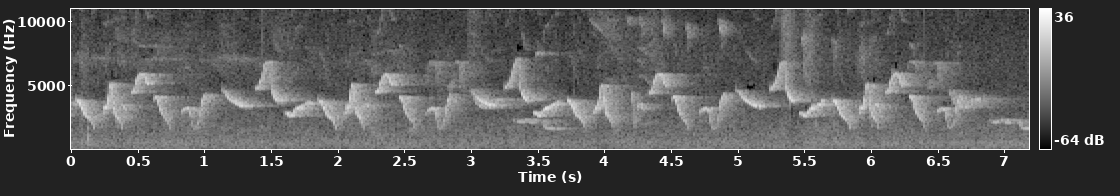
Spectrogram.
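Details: Speckle-breasted wren singing at Bioparque Bonita Farm, Dosquebradas, Colombia: sustained chattering stream of bright slurred whistles, dipping and rising notes tumbling over one another in loud rhythmic bursts for several seconds.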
